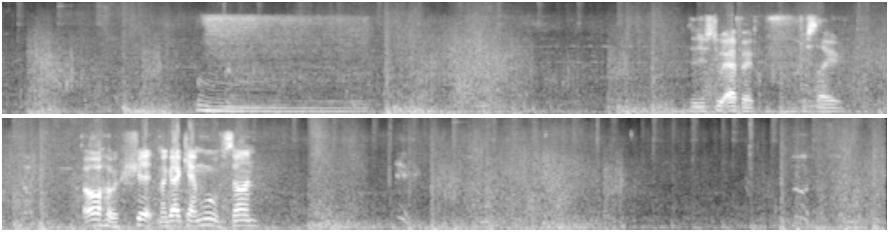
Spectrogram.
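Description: A heavy gun fires repeatedly with booming blasts.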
